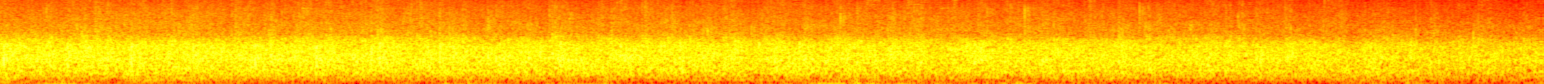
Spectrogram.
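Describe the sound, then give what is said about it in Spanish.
Loud, sustained applause from an audience at the close of a Mass, a dense wash of many hands clapping at once that holds steady for several seconds and tapers only slightly toward the end. “Felicidades, papá, le damos un fuerte aplauso y nos unimos a la alegría de ellos.”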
